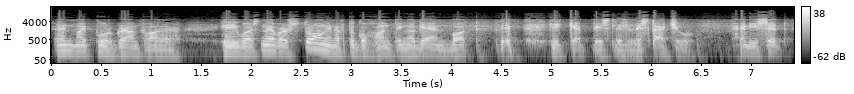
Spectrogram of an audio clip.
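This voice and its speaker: An actor playing an eager, greedy Central American guide in an old radio drama, with Spanish-accented English and a halting, ingratiating way of haggling. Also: male voice, fairly low pitch, expressive, pushed and bright, highs cut off. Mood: hushed, mysterious. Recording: band-limited old radio recording, faint noise.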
